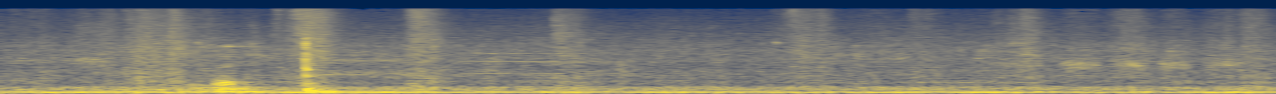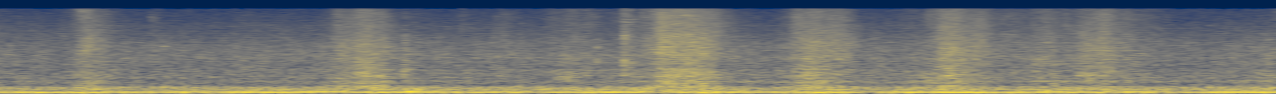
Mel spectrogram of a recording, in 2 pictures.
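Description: Kitchen knife scoring whole red snapper on a plate: irregular short scrapes and clicks as the blade cuts through the scaled skin and touches the plate, with a longer scrape near the end. The blade is less sharp than the cook is used to.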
